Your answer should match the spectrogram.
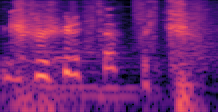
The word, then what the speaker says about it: Gerudo: Weirdo sounds like it rhymes with Gerudo.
